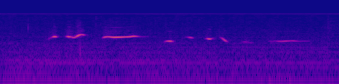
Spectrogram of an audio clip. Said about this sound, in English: I apologize for whistling in the speaker. That is bad form. I apologize for that. Because that comes in very high and loud, and I don't mean to do that.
